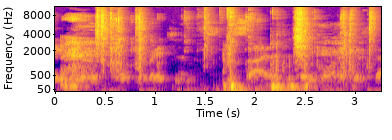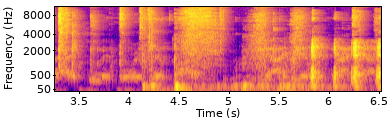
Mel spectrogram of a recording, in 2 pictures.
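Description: Hands handling trading-card packs and cards on a table: scattered clicks and rustles with several dull thumps.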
